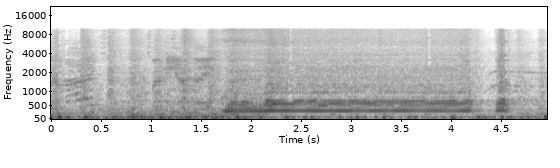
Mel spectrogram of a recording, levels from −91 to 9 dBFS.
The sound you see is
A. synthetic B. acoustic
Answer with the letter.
B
